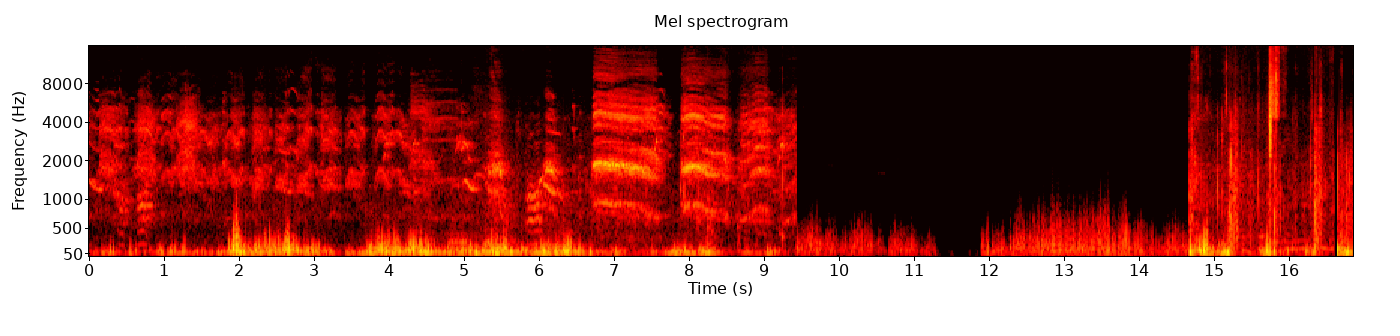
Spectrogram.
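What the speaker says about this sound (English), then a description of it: "we could see all the birds and everything, the waterfowl, as they're called, on the water" Waterfowl honk near water by a wildlife hide, goose-like calls rising over a steady bed of outdoor noise, with footsteps and brief voices, then a drop into near silence before another loud burst.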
